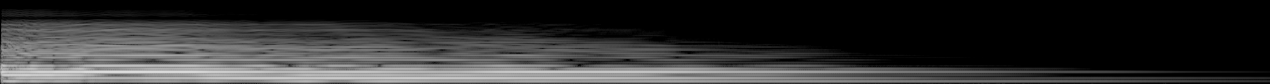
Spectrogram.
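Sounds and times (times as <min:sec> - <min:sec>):
plucked distorted acoustic and electric guitar note: 0:00.0 - 0:10.4.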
